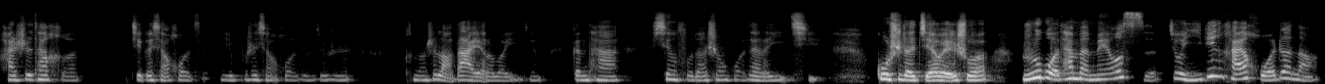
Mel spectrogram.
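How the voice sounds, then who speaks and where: A woman co-hosting a podcast, telling a folk tale in a relaxed, wry, soft-spoken way. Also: medium pitch, normal speed, slightly rough. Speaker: podcast co-host. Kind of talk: casual storytelling chat.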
